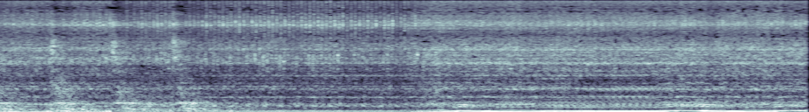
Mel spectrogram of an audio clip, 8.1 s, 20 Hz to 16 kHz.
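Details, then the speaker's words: Mitsubishi L300 diesel at idle after adjustment: light regular tick about four per second over steady idle; hum and shaking now gone, ticking said to come from the injection pump. "untuk seorang itiknya ini pada injection pump ya injeksi pump nya itu suaranya etik begitu"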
